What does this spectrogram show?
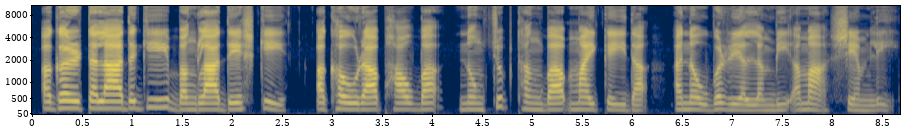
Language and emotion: Manipuri, neutral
